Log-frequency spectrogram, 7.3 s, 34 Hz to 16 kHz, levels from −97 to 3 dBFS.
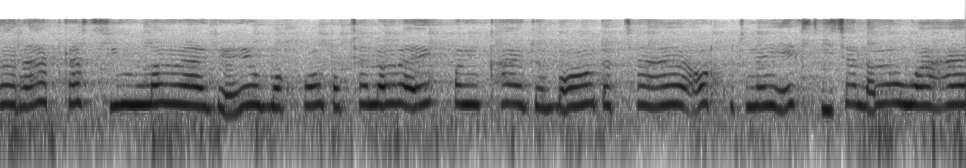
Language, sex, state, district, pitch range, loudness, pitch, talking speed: Hindi, male, Bihar, West Champaran, 325-345 Hz, -13 LUFS, 335 Hz, 225 wpm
